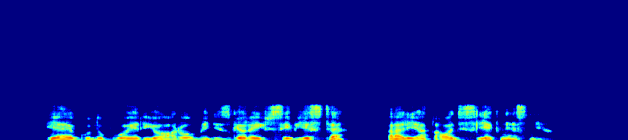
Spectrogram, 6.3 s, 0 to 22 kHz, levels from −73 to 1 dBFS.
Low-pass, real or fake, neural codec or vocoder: 5.4 kHz; fake; codec, 16 kHz, 4.8 kbps, FACodec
